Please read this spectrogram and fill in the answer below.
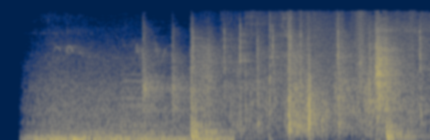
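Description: A low hum for the first two seconds or so, with a run of sharp clicks and knocks throughout; the loudest click comes near the end.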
